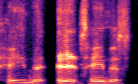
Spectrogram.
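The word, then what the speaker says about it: Jemez: It's Hamus Springs. Ah, hey, J is an H.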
